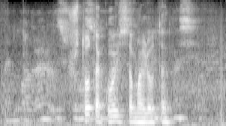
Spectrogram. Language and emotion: Russian, neutral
